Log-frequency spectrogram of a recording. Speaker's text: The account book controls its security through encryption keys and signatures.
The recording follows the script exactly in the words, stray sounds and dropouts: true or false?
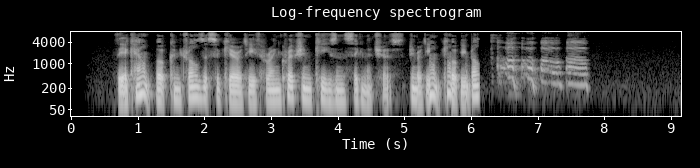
false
